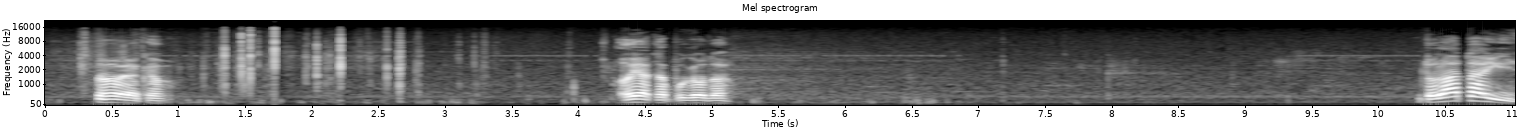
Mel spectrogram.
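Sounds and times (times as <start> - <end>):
faint low buzz: 2.8 - 11.0.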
